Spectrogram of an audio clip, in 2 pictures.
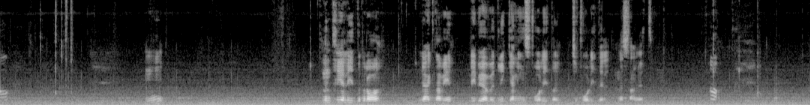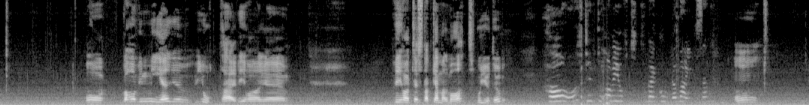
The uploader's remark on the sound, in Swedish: Det blev istället en väldigt dålig inspelning utan någon som helst röd tråd.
